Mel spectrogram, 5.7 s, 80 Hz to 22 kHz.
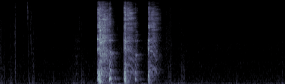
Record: {"three_cough_length": "5.7 s", "three_cough_amplitude": 7026, "three_cough_signal_mean_std_ratio": 0.26, "survey_phase": "alpha (2021-03-01 to 2021-08-12)", "age": "18-44", "gender": "Female", "wearing_mask": "No", "symptom_none": true, "smoker_status": "Ex-smoker", "respiratory_condition_asthma": false, "respiratory_condition_other": false, "recruitment_source": "REACT", "submission_delay": "1 day", "covid_test_result": "Negative", "covid_test_method": "RT-qPCR"}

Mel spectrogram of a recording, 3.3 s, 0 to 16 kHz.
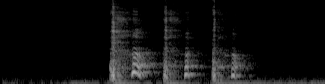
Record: {"three_cough_length": "3.3 s", "three_cough_amplitude": 1696, "three_cough_signal_mean_std_ratio": 0.41, "survey_phase": "beta (2021-08-13 to 2022-03-07)", "age": "45-64", "gender": "Female", "wearing_mask": "No", "symptom_none": true, "smoker_status": "Never smoked", "respiratory_condition_asthma": false, "respiratory_condition_other": false, "recruitment_source": "REACT", "submission_delay": "1 day", "covid_test_result": "Negative", "covid_test_method": "RT-qPCR"}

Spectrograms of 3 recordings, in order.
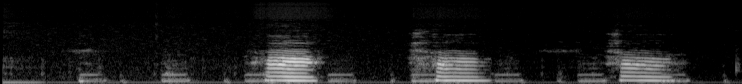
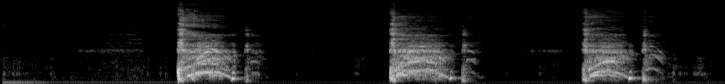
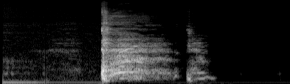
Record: {"exhalation_length": "7.4 s", "exhalation_amplitude": 30162, "exhalation_signal_mean_std_ratio": 0.43, "three_cough_length": "7.3 s", "three_cough_amplitude": 32768, "three_cough_signal_mean_std_ratio": 0.42, "cough_length": "2.9 s", "cough_amplitude": 32768, "cough_signal_mean_std_ratio": 0.37, "survey_phase": "beta (2021-08-13 to 2022-03-07)", "age": "45-64", "gender": "Female", "wearing_mask": "No", "symptom_cough_any": true, "symptom_shortness_of_breath": true, "symptom_fatigue": true, "symptom_onset": "12 days", "smoker_status": "Ex-smoker", "respiratory_condition_asthma": false, "respiratory_condition_other": true, "recruitment_source": "REACT", "submission_delay": "3 days", "covid_test_result": "Negative", "covid_test_method": "RT-qPCR"}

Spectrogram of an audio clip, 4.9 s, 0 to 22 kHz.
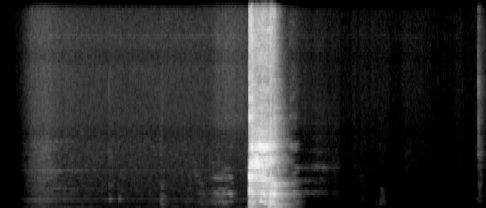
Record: {"cough_length": "4.9 s", "cough_amplitude": 32768, "cough_signal_mean_std_ratio": 0.21, "survey_phase": "beta (2021-08-13 to 2022-03-07)", "age": "45-64", "gender": "Male", "wearing_mask": "No", "symptom_none": true, "smoker_status": "Never smoked", "respiratory_condition_asthma": false, "respiratory_condition_other": false, "recruitment_source": "REACT", "submission_delay": "3 days", "covid_test_result": "Negative", "covid_test_method": "RT-qPCR", "influenza_a_test_result": "Negative", "influenza_b_test_result": "Negative"}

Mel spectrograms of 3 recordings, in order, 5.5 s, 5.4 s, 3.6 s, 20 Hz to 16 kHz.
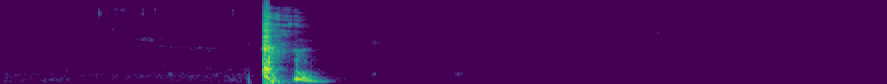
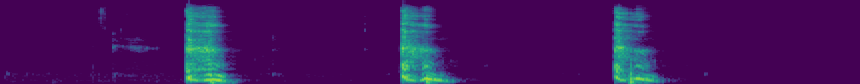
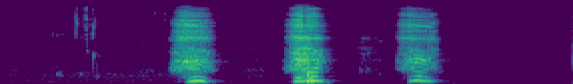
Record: {"cough_length": "5.5 s", "cough_amplitude": 32768, "cough_signal_mean_std_ratio": 0.14, "three_cough_length": "5.4 s", "three_cough_amplitude": 32499, "three_cough_signal_mean_std_ratio": 0.3, "exhalation_length": "3.6 s", "exhalation_amplitude": 30003, "exhalation_signal_mean_std_ratio": 0.32, "survey_phase": "beta (2021-08-13 to 2022-03-07)", "age": "65+", "gender": "Female", "wearing_mask": "No", "symptom_none": true, "smoker_status": "Never smoked", "respiratory_condition_asthma": false, "respiratory_condition_other": false, "recruitment_source": "REACT", "submission_delay": "3 days", "covid_test_result": "Negative", "covid_test_method": "RT-qPCR"}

